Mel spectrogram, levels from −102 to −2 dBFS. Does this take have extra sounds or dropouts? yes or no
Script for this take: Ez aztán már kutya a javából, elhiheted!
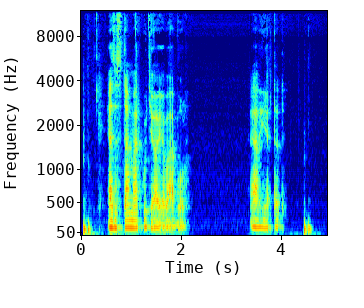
no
